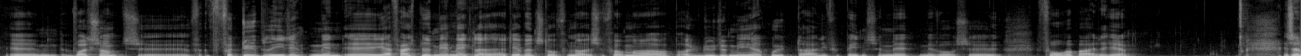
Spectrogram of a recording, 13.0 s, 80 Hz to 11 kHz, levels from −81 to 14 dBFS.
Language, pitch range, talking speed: Danish, 115-135 Hz, 185 wpm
